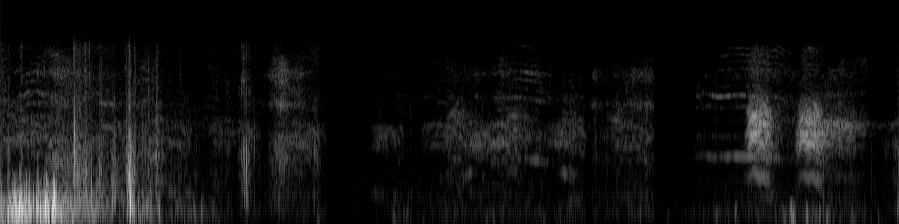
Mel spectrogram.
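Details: Indian crows in green village surroundings near Hosur: loud low rumbling at the start, then harsh, nasal caws in irregular bursts separated by short quiet gaps.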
